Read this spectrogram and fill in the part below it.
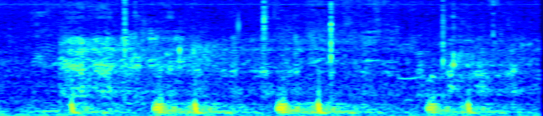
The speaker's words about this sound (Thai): จนแทบจะไม่ได้ยินเสียง หายใจเข้าออกของใครสักคน นอกจากเสียงหัวใจเต้น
